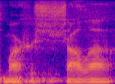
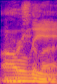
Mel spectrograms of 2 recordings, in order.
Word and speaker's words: Mahershala: I'm not sure, but I think his name is Mahershala Ali. Mahershala Ali. Yeah. Okay. I wasn't sure how to pronounce the first name.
